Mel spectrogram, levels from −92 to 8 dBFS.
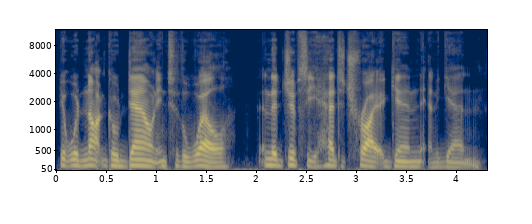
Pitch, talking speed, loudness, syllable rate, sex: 125 Hz, 235 wpm, -20 LUFS, 5.3 syllables/s, male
